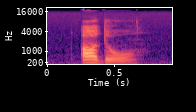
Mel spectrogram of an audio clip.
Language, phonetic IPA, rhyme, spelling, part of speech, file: Hungarian, [ˈɒdoː], -doː, adó, verb / noun, Hu-adó.ogg
- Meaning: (verb) present participle of ad: giving; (noun) 1. tax 2. transmitter (something that transmits signals) 3. station, channel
